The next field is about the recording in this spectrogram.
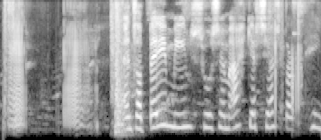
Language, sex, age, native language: Icelandic, male, 12, Icelandic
